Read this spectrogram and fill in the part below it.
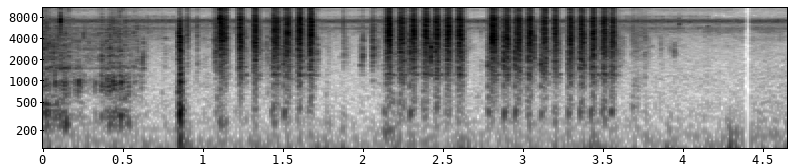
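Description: A spatula scrapes against the inside of a plastic bowl.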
